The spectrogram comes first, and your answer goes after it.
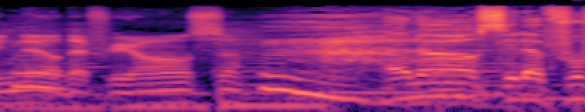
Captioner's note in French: baillement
